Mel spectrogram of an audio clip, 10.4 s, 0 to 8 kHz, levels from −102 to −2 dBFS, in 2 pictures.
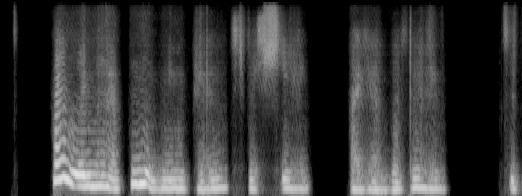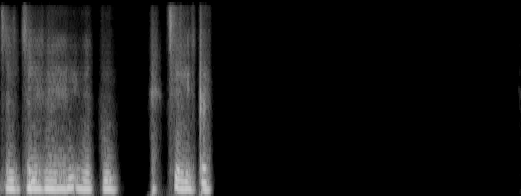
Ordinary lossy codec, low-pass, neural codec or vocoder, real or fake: none; 7.2 kHz; codec, 16 kHz, 0.5 kbps, FreqCodec, smaller model; fake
